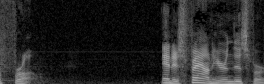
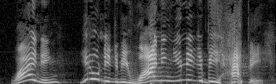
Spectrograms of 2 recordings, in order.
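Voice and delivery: mock scolding; 8 semitones higher, 5 dB louder than usual. [name] scolds the supposed whiner.

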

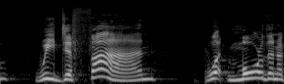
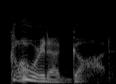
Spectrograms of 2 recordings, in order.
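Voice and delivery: soft whisper of praise; 6 semitones lower, 11 dB quieter than usual. Real, not acted. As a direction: breathe it out as a whisper. Whispered praise after the verse.

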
